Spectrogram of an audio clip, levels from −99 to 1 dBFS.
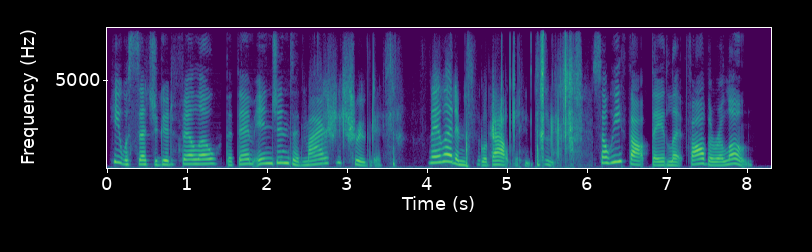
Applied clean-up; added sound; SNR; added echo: neural diffusion model UNIVERSE++.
